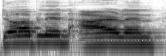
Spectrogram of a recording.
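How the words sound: It is said in an imitated Irish accent.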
